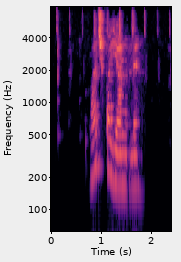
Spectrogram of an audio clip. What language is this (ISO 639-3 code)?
mrj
